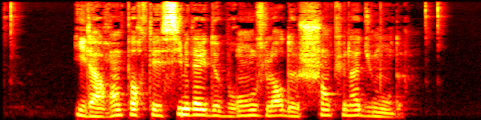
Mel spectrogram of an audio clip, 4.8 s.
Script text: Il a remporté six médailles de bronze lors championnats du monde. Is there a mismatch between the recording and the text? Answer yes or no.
yes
